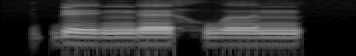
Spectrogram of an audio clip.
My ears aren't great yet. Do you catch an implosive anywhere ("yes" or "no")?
yes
